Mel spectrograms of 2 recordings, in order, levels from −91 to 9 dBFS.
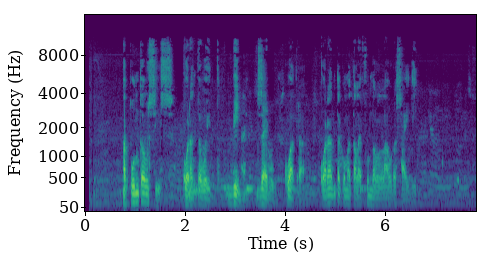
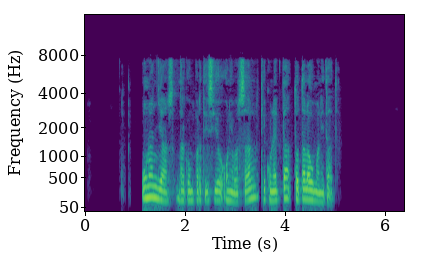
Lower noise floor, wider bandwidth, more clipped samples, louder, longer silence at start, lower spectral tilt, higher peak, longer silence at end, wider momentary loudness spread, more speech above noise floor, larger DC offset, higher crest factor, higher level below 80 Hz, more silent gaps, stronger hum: second, -52 dBFS vs under -90 dBFS; first, 11 kHz vs 8 kHz; neither; second, -24 LUFS vs -17 LUFS; second, 0.75 s vs 1.15 s; second, -4.5 dB/octave vs -6 dB/octave; about the same, 0 dBFS vs 0 dBFS; second, 0.35 s vs 1.45 s; first, 13 LU vs 8 LU; second, 29 dB vs over 74 dB; neither; first, 24 dB vs 18 dB; second, -66 dBFS vs -56 dBFS; neither; neither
